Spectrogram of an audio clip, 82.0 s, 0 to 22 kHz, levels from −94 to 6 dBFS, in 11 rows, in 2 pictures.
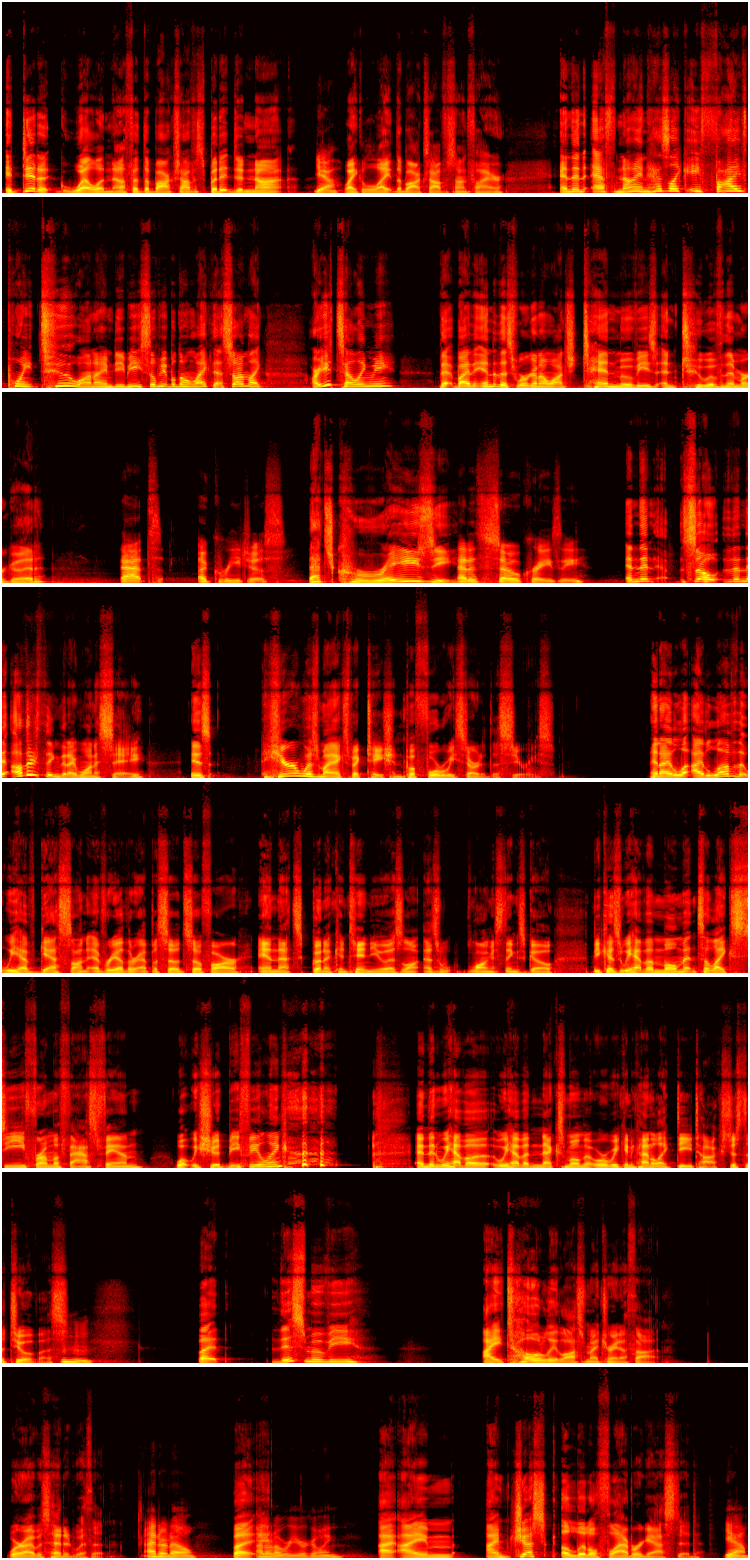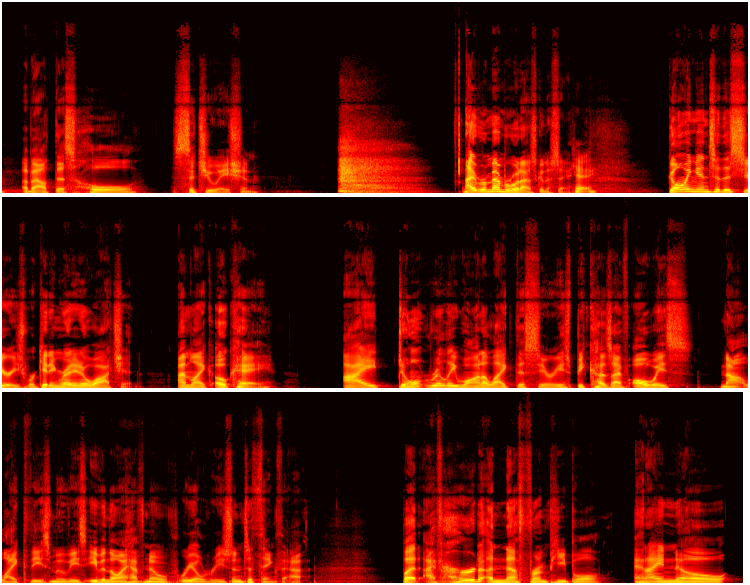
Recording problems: none

